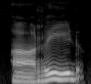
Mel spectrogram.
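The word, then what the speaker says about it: read: Late Ravi रीड a book, Ravi को एक किताब पढ़ने दो, ये थर्ड फॉर्म यही रहेगा, बस इसे प्रोनाउंसिएशन में आप रेड कह सकते हो।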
